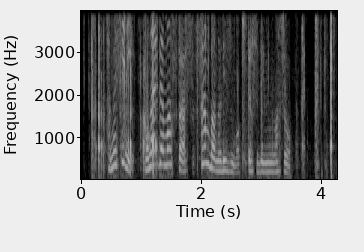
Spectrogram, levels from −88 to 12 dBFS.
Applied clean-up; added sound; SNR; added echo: neural mask model RNNoise.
